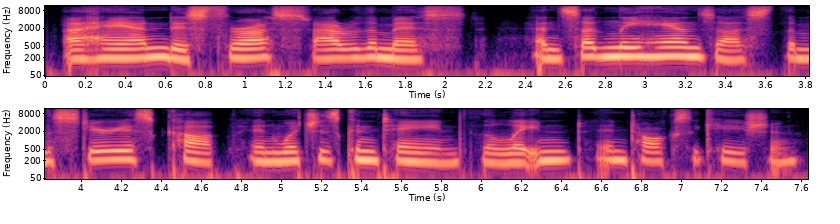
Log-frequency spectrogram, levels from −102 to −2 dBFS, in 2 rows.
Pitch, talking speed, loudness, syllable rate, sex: 200 Hz, 175 wpm, -20 LUFS, 4.8 syllables/s, female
